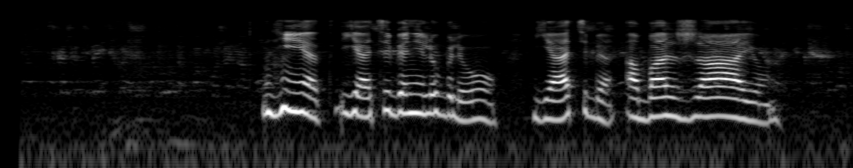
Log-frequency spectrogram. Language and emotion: Russian, positive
